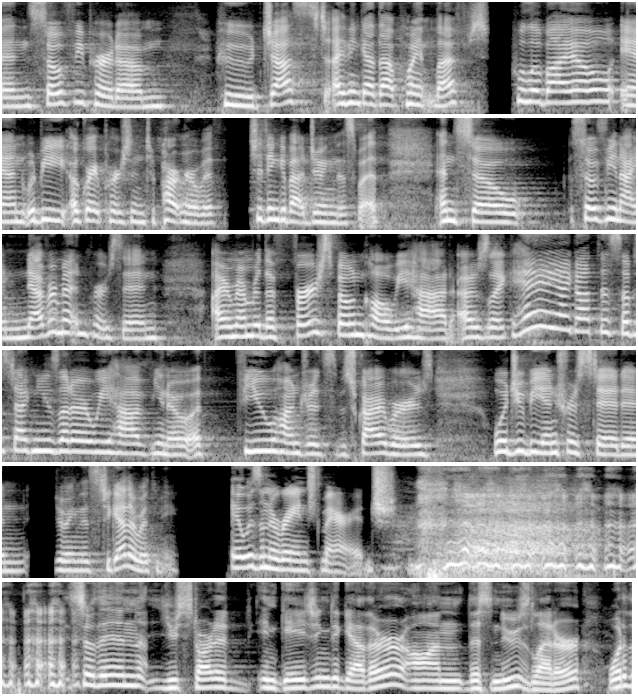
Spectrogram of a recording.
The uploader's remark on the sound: Live from New York Climate Week with CTVC. We kicked off New York Climate Week with a live podcast recording. To our hosts at P&T Knitwear for lending their beautiful space in the Lower East Side.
